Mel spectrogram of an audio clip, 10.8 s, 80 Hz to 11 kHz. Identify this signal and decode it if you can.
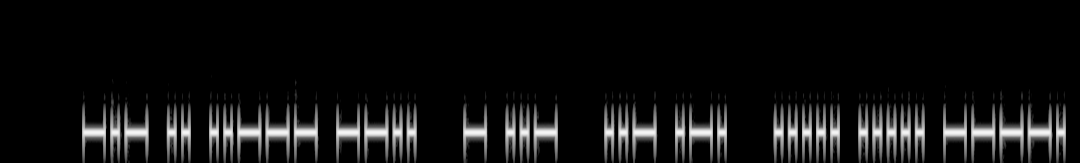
Morse code, heard as a keyed tone, about 17 wpm, 700 Hz. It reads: KI2Z TU UR 559
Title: SOTA QSO Practice 17wpm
